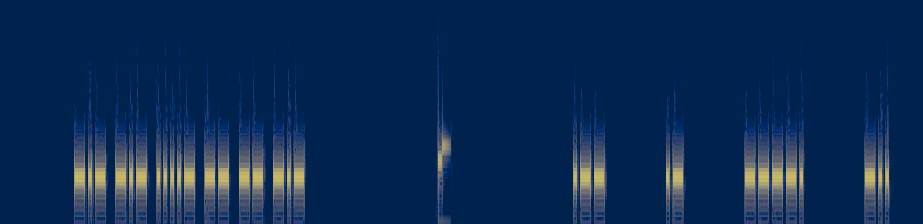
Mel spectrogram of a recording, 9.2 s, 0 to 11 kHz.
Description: Morse code, heard as a keyed tone, about 34 wpm, spaced as for 20 wpm, 700 Hz. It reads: KK4MMK WA9D
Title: USA Call Signs - 6x Character Spacing - 35wpm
